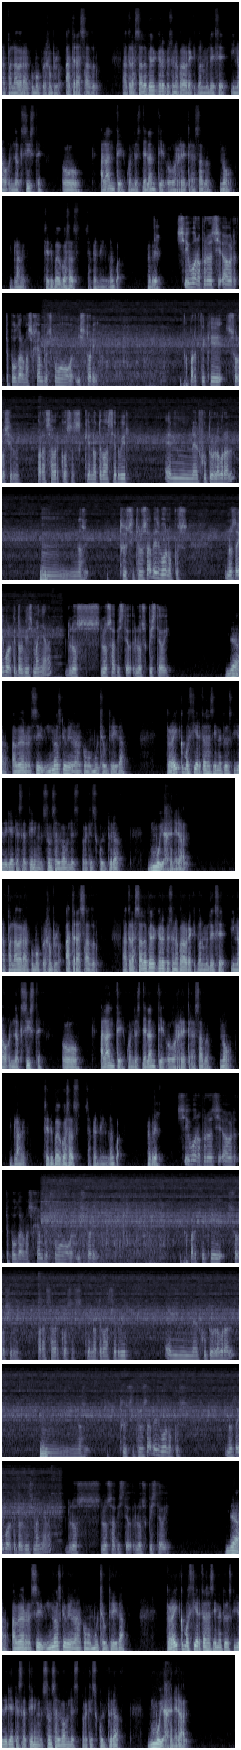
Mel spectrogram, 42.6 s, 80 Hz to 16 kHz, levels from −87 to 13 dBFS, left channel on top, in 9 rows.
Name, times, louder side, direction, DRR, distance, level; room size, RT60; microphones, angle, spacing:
voice 1, 0.0-1.9 2.4-5.5 5.9-6.3 6.7-9.3 9.7-10.0 10.3-11.0 11.3-11.8 12.4-12.6 24.5-24.6 32.9-35.6 36.5-40.3 40.8-41.6, right 3 dB, 30° right, 0.4 m, -28 dB
voice 2, 13.0-16.2 17.8-19.3 19.7-21.5 22.2-23.6 24.5-25.4 26.1-27.8 28.2-29.4 29.7-31.8, left 6 dB, 90° left, 0.4 m, -34 dB
sound 1, 15.0-29.6, right 5 dB, 80° right, 1.9 m, -45 dB
8.0 x 3.2 x 4.0 m
head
